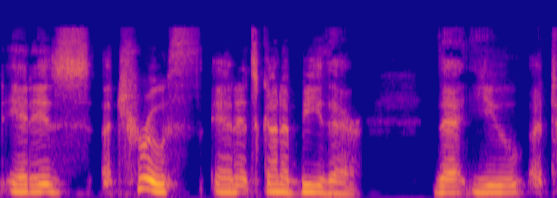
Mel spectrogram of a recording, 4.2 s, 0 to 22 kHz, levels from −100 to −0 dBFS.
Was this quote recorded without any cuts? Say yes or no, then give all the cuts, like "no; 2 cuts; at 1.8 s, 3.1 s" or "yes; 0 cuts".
yes; 0 cuts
